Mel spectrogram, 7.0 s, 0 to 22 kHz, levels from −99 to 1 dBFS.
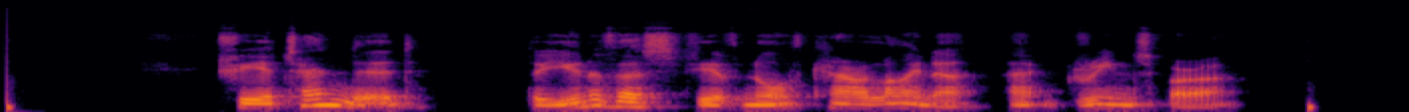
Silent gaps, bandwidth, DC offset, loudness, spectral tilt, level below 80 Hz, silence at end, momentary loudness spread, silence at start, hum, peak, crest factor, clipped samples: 0.21-0.70 s, 0.98-1.08 s, 2.18-2.63 s, 6.24-6.52 s; 7.8 kHz; under 0.1%; -33 LUFS; -7 dB/octave; -70 dBFS; 0.5 s; 16 LU; 0 s; none; -16 dBFS; 18 dB; under 0.1%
